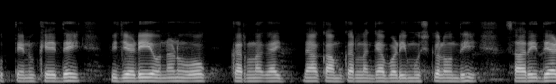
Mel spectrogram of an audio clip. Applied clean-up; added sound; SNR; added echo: none; none; none; none.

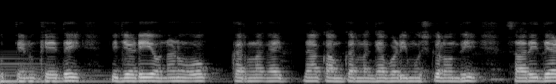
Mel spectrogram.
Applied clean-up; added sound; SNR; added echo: none; Bowed string instrument; 16 dB; reverberation time 0.2 s.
